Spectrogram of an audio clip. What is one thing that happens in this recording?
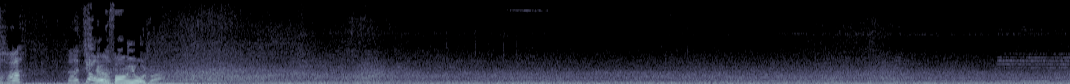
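A car engine hums low and steadily.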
